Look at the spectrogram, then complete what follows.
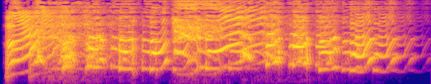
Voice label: Enemy Voice Damaged Under Attack; Abyssal Heavy Cruiser Water Princess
